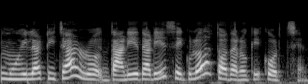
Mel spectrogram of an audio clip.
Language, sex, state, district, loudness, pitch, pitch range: Bengali, female, West Bengal, North 24 Parganas, -16 LUFS, 240 Hz, 220-260 Hz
